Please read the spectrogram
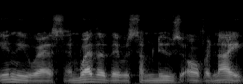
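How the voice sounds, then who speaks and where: Against a quiet background, someone with a New York accent talks at a fairly quick pace with fairly even intonation. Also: man. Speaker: investment executive. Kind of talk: interview.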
